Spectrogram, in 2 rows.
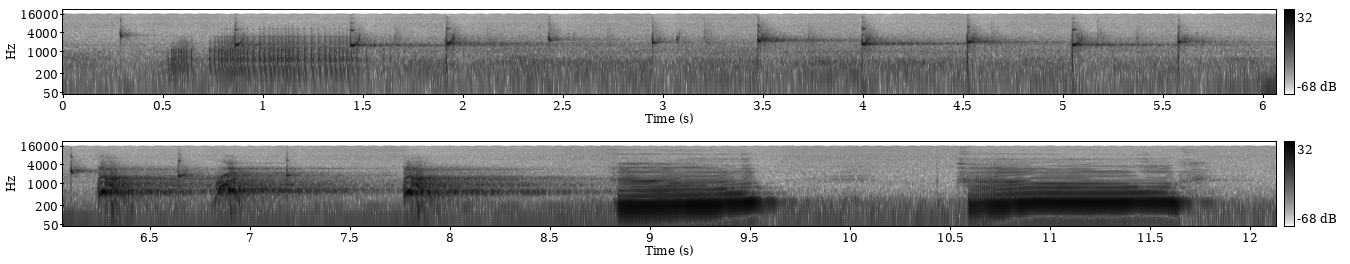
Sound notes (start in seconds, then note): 0.2 dripping; 6.1 barking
